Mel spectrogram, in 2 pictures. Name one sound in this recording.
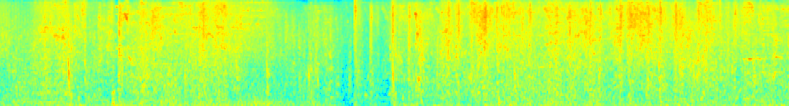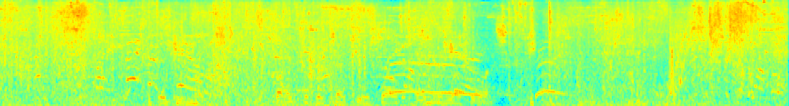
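Fighting sound effects from a video game crash and whoosh in rapid bursts.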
